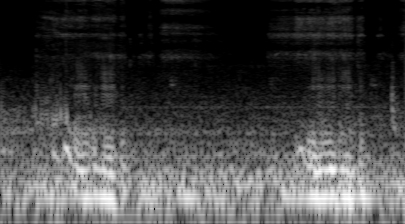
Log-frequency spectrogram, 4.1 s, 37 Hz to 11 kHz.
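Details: A Shih Tzu Bichon dog, warm and comfortable in his hoodie, snoring like an old man: low, rattling snorts with a hissy edge, about 30 breaths a minute.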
